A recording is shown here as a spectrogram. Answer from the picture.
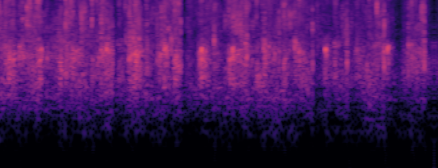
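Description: Audience applauding: dense, steady clapping from many hands.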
